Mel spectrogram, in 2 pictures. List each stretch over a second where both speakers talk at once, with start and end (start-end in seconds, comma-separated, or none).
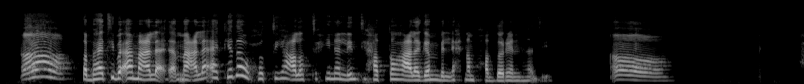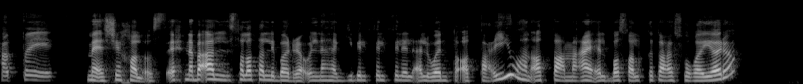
none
